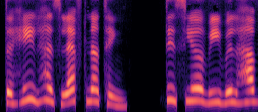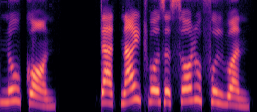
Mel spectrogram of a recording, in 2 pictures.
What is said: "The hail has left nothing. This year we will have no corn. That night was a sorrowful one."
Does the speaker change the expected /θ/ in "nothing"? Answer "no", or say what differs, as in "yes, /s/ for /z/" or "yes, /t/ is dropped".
yes, /t/ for /θ/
